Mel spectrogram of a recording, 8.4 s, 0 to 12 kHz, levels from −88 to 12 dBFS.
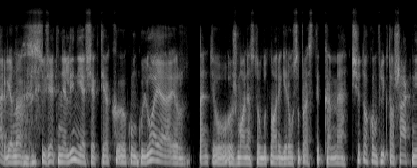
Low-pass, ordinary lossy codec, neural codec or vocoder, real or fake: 7.2 kHz; Opus, 32 kbps; none; real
